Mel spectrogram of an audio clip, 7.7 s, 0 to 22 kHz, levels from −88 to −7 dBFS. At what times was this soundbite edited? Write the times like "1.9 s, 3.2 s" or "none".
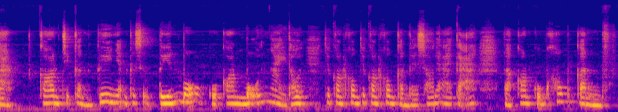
4.5 s, 5.4 s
